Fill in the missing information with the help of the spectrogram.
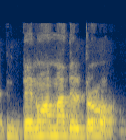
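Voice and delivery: "Benoit Mandelbrot" said the French way, ben-WA mahn-del-BRO; "Benoit" as ben-WA, "Mandelbrot" with a nasal a and no final t; French pronunciation. Real, not acted. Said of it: "You said it in French".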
